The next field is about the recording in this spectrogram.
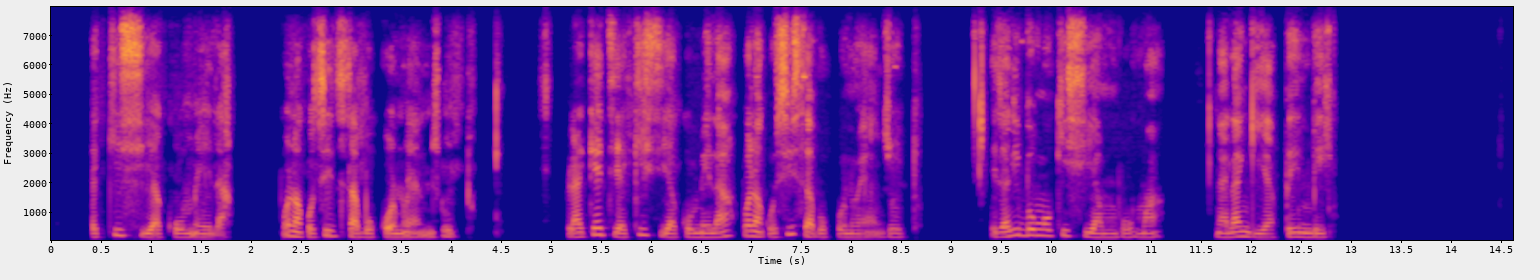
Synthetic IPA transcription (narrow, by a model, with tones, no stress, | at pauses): a˨ki˦si˨ja˨ko˨mɛ˨la˨ | po˦na˨ko˨si˦sa˨bo˨kɔ˨no̰˨ja˨nzo˦to̥˨ | pla˨kɛ˦ti˨ja˨ki˦si˨ja˨ko˨me˨la˨po˦na˨ko˨si˦sa˨bo˨kɔ˨no˨ja̰˨nzo˦to̥˨ | e˨za˨li˦bɔ˦ŋɡo˦ki˦si˨ja˨mbu˨ma˨ | na˨la˦ŋɡi˨ja˨pɛ˦mbe˦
